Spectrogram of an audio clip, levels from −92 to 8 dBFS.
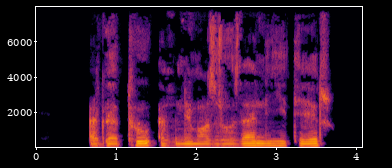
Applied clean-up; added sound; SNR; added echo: none; none; none; none.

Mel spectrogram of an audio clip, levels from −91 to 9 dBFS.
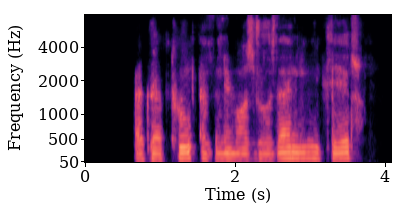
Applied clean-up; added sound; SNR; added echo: neural mask model Resemble Enhance denoiser.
